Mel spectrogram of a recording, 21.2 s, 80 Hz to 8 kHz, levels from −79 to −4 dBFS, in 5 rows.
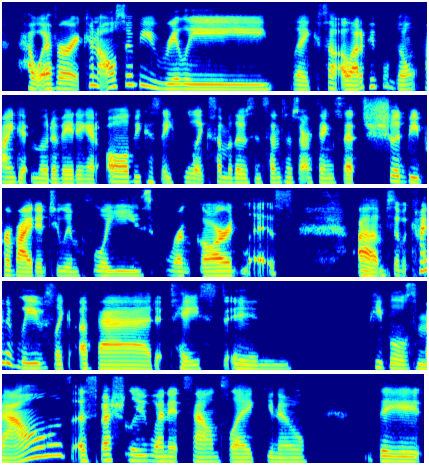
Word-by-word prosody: However, 165 0 +3
it - - +2
can 290 0 -2
also 235 +8 0
be 280 -7 -2
really, 155 -3 +2 0.2
like 145 -2 -2
so, 185 - -2
a 150 - +3
lotta 145 +3 +5
people 235 0 -11
don't 150 -5 -6
find 155 -1 +1
it 145 - -3
motivating 135 -2 -2
at 125 - +2
all 170 0 +3
because 165 -2 -9
they - - -3
feel 155 -2 -10
like 140 - -3
some 170 -3 -6
of 145 - -7
those 140 -1 -3
incentives 150 +2 -7
are - - -1
things 145 -1 -3
that - - +2
should 180 -3 0
be 155 -2 +2
provided 135 -5 +5
to 140 -1 -8
employees 140 +1 -5
regardless. 140 - +1 0.6
Um, - - +6
so, - - -5
it - - -13
kind 325 - +3
of 285 - -4
leaves, 160 -3 0
like, 140 0 -4
a 150 - +1
bad 130 -1 +3 0.2
taste 130 0 -5
in 130 -1 -7 0.8
people's 155 -5 -6
mouths, 275 - +2
especially 180 +1 0
when 155 -2 -1
it 150 - -1
sounds 145 -1 -1
like, 135 0 -1
you 145 - -7
know, 130 0 -5 0.7
they 155 -2 +1
150 Hz, 155 wpm, -25 LUFS, 140-165 Hz, 0.8 s, Um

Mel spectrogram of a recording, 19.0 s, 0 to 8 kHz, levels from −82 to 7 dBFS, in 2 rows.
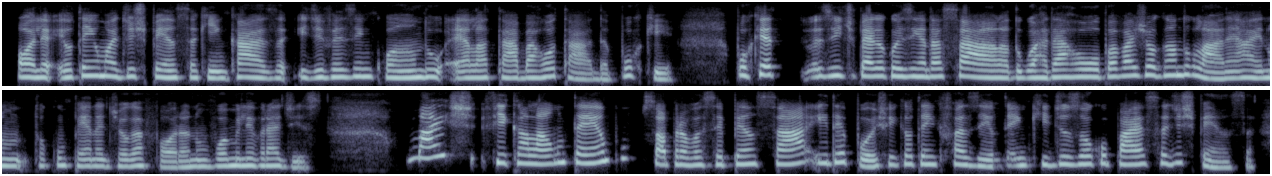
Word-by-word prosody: Olha, 220 -2 +4
eu 215 +2 +1
tenho 265 +2 +1
uma 250 -2 +3
despensa 215 -2 -1
aqui 210 - -4
em 195 0 +2
casa, 200 -2 +1
e, 215 - -4
de 210 +2 -2
vez 225 +1 -1
em 240 0 0
quando, 215 -1 +1
ela 210 +1 +1
tá 210 -1 0
abarrotada. 200 -6 -1
Por 250 +10 -6
quê? 170 -3 -5 0.4
Porque 280 +1 +2 0.2
a 225 - -3
gente 255 0 -2
pega 250 -1 +3
coisinha 245 -1 +1
da 240 +1 +2
sala, 220 -5 +4
do 200 - -2
guarda-roupa, 225 +3 +2
vai 260 +1 +2
jogando 275 +1 +1
lá, 190 -10 +2
né. 195 - -1
"Ai, 210 -1 0
não, 205 -1 0
estou 205 +2 -11
com 220 0 -4
pena 200 -1 -3
de 185 - -11
jogar 200 +2 -1
fora, 170 -4 -3
eu - - -1
não 190 0 -2
vou 200 +2 -1
me 210 +1 +1
livrar 210 0 0
disso.". 165 -2 -10 0.6
Mas, 445 +3 +3
fica 285 -6 +1
lá 250 -1 +5
um 295 +3 0
tempo, 320 +9 +1
só 235 - +1
pra 235 -1 +1
você 230 +1 -3
pensar, 255 +4 +2
e 285 -1 -3
depois 220 -11 -1
o - - -11
que 235 - -3
que - - -8
eu - - -2
tenho 245 0 -2
que - - -18
fazer? 215 -6 -1
Eu 185 - -9
tenho 210 +2 -3
que 225 +3 -6
desocupar 250 +1 +1
essa 260 +1 -5
despensa. 175 - -6
225 Hz, 220 wpm, -19 LUFS, 205-255 Hz, 0.6 s, lá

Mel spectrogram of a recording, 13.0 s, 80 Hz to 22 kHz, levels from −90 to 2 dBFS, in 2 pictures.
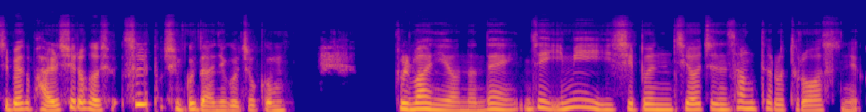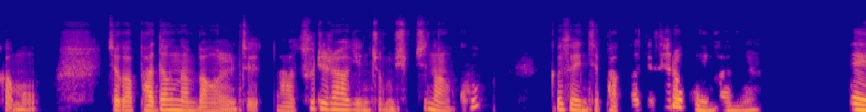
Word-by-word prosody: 집에서 200 +1 +4
발 155 -5 +4
시려서 215 -3 +4 0.2
슬리퍼 370 -3 +5
신고 200 -5 +2
다니고 155 -2 +1
쪼끔 155 -1 -1 0.8
불만이었는데. 185 -3 +3
인제 210 +4 +1
이미 240 +4 0
이 185 -2 0
집은 190 -1 +1
지어진 190 0 +1
상태로 215 -2 0
들어왔으니까 165 - -4
뭐 - - -7 0.5
제가 155 -2 0
바닥난방을 155 - 0
이제 - - -8
다 145 -1 -6
수리를 215 -3 -1
하기는 175 -4 -1
좀 75 - -8
쉽진 - - -6
않고 - - -5 0.5
그래서 195 -2 0
이제 160 -1 -2
바깥에 480 - -8
새로 - - +3
공간을 155 - -5 0.7
네. 190 -3 +8
180 Hz, 360 characters per minute, -23 LUFS, 155-205 Hz, 0.8 s, 네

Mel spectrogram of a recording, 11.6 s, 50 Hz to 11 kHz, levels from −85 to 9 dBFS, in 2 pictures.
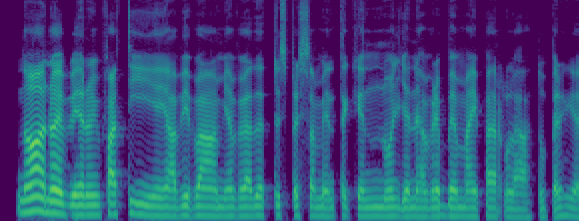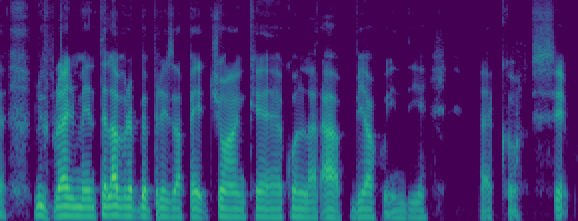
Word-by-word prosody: No, 200 +3 +8
no 175 -1 +6
è 165 -2 +8
vero, 145 0 +4
infatti 150 -2 0
aveva 135 +1 +2
mi 130 0 -3
aveva 130 0 0
detto 140 +1 -4
espressamente 130 -3 -4
che 130 0 -3
non 130 0 -2
gliene 125 -1 -2
avrebbe 130 +1 0
mai 125 -1 -1
parlato, 120 -2 -5
perché 125 +1 -5 0.3
lui 140 -1 -2
probabilmente 130 0 +1
l'avrebbe 130 -1 +2
presa 120 -1 -5
peggio, 120 +1 -3
anche 115 0 -4
con 120 -1 -5
la 110 -1 -6
rabbia, 115 +1 -3
quindi... 110 0 -13 0.5
Ecco, - - -12
sì. - - -8
130 Hz, 150 wpm, -22 LUFS, 120-140 Hz, 0.5 s, No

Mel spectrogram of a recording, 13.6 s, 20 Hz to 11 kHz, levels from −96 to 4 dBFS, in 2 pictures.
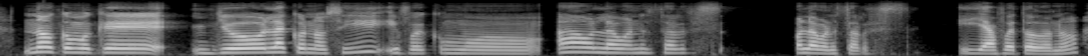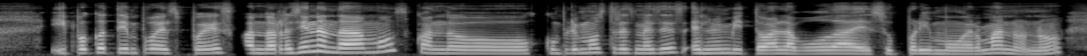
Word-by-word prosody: No, 280 +1 +6
como 250 -2 +2
que 240 -1 +7 0.2
yo 240 +3 +5
la 270 +1 +7
conocí 245 +4 -2
y - - -2
fue 205 -1 -5
como: 200 -2 -5
"Ah, 275 +1 +3
hola, 255 -2 +1
buenas 235 -1 -4
tardes". 230 -1 -8 0.4
"Hola, 235 -1 +4
buenas 200 -2 -1
tardes". 180 -2 -8 0.3
Y - - -9
ya 195 -1 +5
fue 200 -1 0
todo, 185 -2 0
¿no? 195 +7 -5 0.3
Y - - -6
poco 220 +3 -1
tiempo 235 -1 -3
después, 220 +1 -3
cuando 220 -1 0
recién 275 +9 +2
andábamos, 265 +5 +2
cuando 200 -3 -4
cumplimos 215 +3 -6
3 225 -2 -5
meses, 225 +4 -4
él 215 0 -2
me 220 - -4
invitó 215 -3 -3
a 200 - 0
la 195 -1 0
boda 190 +1 -2
de 185 -1 -2
su 190 - -9
primo 185 -1 -5
hermano, 190 +2 -3
¿no? 185 +7 -6
220 Hz, 190 wpm, -23 LUFS, 195-240 Hz, 0.4 s, que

